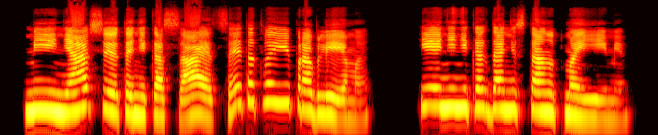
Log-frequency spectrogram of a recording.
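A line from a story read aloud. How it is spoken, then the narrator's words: Laughing declaration. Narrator (Russian): засмеялась и заявила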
